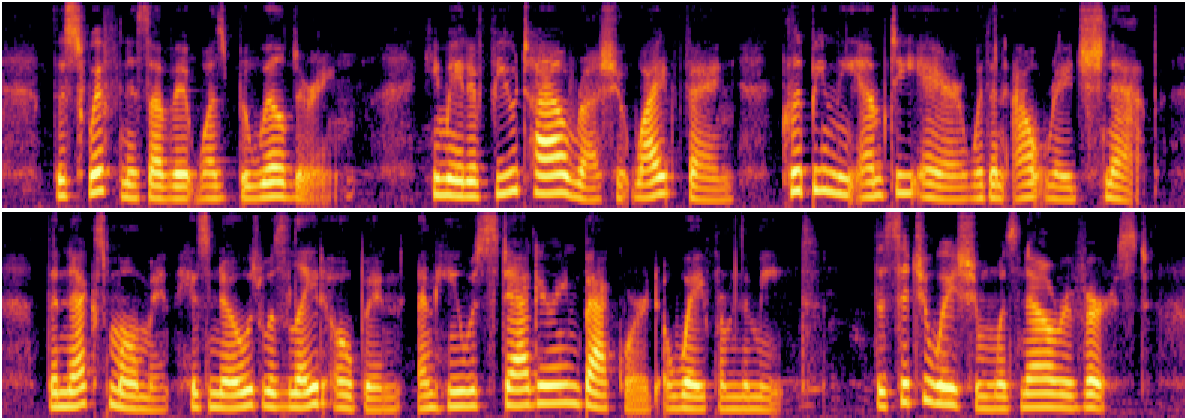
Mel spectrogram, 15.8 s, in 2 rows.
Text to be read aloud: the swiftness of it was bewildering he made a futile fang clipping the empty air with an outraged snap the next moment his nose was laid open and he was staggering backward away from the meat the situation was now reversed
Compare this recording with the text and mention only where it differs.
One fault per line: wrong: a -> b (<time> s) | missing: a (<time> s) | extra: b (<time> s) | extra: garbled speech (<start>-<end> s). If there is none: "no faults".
extra: rush at white (3.8 s)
